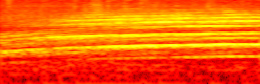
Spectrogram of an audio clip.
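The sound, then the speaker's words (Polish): A civil defense alarm siren wails loudly and continuously across Warsaw at noon during a ghetto uprising commemoration. Its sustained tone carries stacked harmonics and drifts slightly upward in pitch, with no voices. “Punktualnie w południe w całej stolicy na minutę uruchomiono syreny alarmowe.”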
